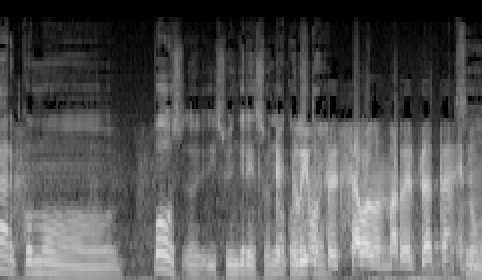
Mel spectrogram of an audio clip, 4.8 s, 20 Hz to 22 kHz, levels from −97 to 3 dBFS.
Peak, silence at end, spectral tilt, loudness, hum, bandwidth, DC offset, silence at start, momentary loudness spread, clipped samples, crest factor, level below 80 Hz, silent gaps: -2 dBFS; 0 s; -5.5 dB/octave; -18 LUFS; none; 14.5 kHz; under 0.1%; 0 s; 14 LU; under 0.1%; 16 dB; -44 dBFS; none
